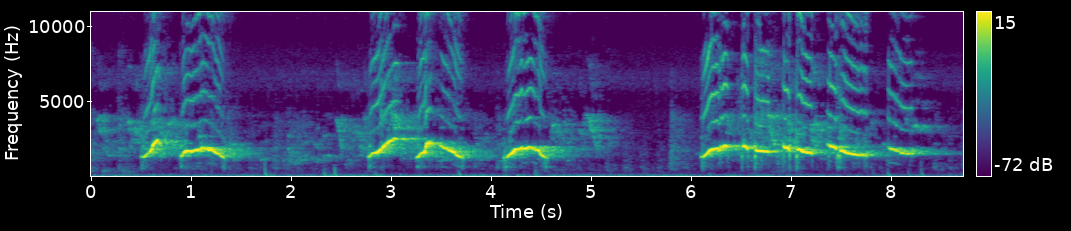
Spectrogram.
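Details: A cockatiel chirps happily in clustered pairs of arched, whistled notes, each rising then dropping, delivered in four bursts with pauses between, clean background.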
